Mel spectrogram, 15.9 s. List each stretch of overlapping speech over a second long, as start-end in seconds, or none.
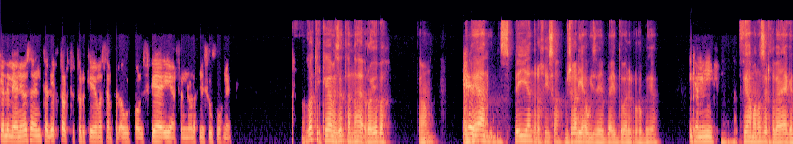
none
